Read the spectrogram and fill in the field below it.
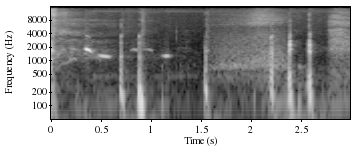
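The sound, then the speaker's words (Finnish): Birds singing: a few short, high whistled chirps and sliding notes in the first second, mixed with several sharp clicking knocks and a steady soft background hiss. “Linnutkin laulu näköjään.”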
